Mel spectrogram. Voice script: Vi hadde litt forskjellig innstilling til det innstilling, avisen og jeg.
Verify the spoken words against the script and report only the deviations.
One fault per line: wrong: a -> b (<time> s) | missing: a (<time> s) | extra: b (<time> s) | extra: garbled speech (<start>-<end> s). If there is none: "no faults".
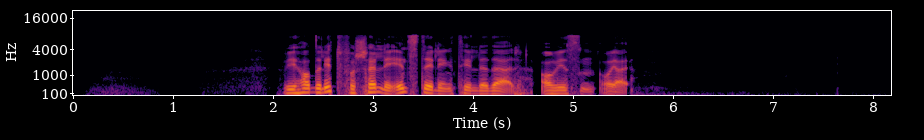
wrong: innstilling -> der (4.2 s)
